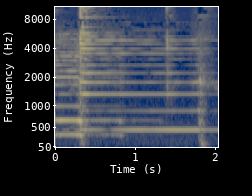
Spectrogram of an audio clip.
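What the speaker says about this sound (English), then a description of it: "You can also hammer on the 7th fret." A hammer-on at the 7th fret on electric guitar: a sustained tone rings steadily, with a few light picking or fret attacks scattered across the two seconds and no voice.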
